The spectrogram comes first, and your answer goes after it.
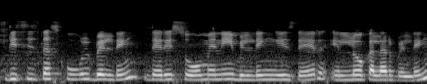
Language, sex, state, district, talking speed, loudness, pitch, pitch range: English, female, Odisha, Nuapada, 210 wpm, -18 LUFS, 225 Hz, 215-245 Hz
